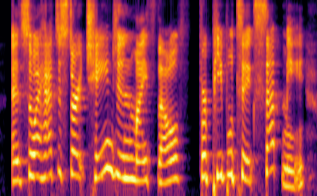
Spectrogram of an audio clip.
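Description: A woman projects a raised, high voice with lively intonation and a bright, sharp tone on a very clean recording with a silent background. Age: 30s. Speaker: podcast host. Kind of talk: solo podcast monologue, personal storytelling. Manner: fast talker.

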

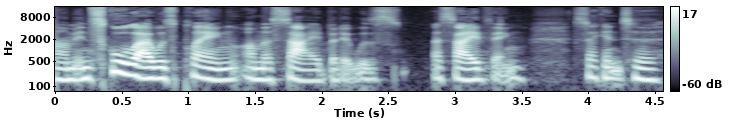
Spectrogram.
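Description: A woman speaks with a Pacific Northwest accent at a fairly slow pace. Her tone is animated, and the recording is very clean with a silent background. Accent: general American, Pacific Northwest. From Eugene, Oregon. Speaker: singer-songwriter. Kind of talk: casual interview chat. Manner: animated, laughs often.

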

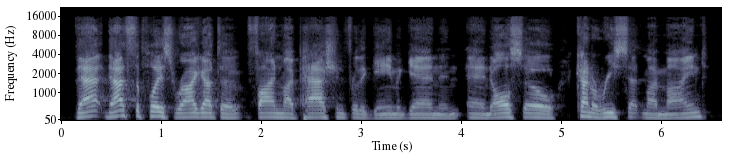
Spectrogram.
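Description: A plain, everyday voice with fairly even intonation keeps a moderate pace with hardly any pauses on a very clean recording with a silent background. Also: man, medium pitch for a man. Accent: American. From Maryland, Baltimore County. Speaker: former baseball player and sports analyst. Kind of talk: casual interview.

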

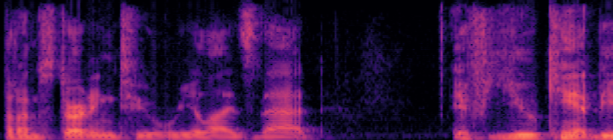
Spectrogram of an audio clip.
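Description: A man with an American accent and an unremarkable speaking voice talks at a fairly slow pace. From US Pacific Northwest (Seattle, Washington). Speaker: cartoonist and character designer. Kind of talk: casual interview.

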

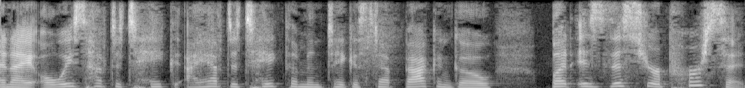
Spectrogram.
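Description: A woman speaks fairly quickly in a fairly high voice with ordinary pitch variation and an ordinary speaking voice. The recording is very clean, dry and close, with no echo and a silent background. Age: 40s. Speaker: podcast host and dating coach. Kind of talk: casual interview chat.

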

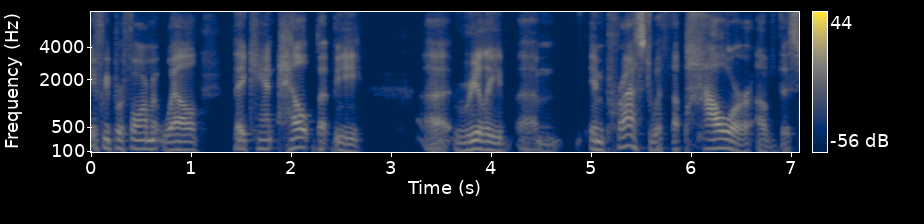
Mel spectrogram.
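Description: A man speaks at a fairly slow pace in a medium pitch. The recording is very clean and dry, close with no echo, over a silent background. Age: 60s. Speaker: opera conductor. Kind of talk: interview. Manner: halting.

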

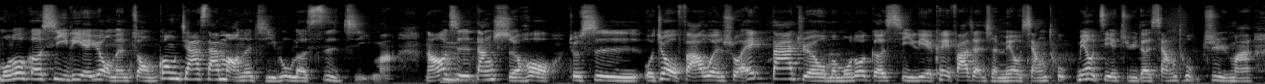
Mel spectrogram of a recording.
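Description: At a moderate pace, the voice carries lively intonation over noticeable background noise. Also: woman. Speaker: podcast host, tour leader. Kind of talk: casual chat.

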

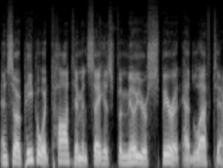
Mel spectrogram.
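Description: With a normal speaking voice at medium pitch, a man talks at a moderate pace in a dry, close sound with no echo. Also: quiet background. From Southern California. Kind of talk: interview on religion.

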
